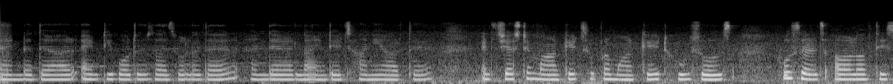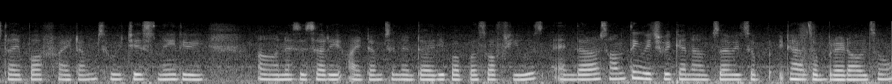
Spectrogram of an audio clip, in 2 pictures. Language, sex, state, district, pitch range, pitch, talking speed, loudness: English, female, Punjab, Fazilka, 225-235 Hz, 230 Hz, 200 wpm, -16 LUFS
